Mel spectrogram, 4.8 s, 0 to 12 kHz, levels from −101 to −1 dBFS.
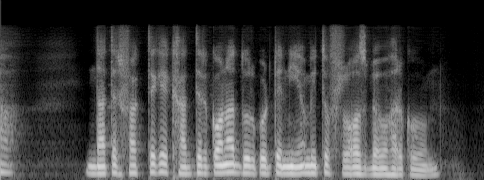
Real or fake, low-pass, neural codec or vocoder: fake; 7.2 kHz; codec, 16 kHz, about 1 kbps, DyCAST, with the encoder's durations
